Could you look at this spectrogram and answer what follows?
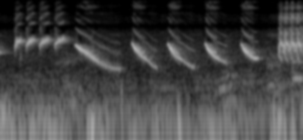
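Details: Asian pied starling master recording for cage-bird training, rough-fill long-roll style: a short chattering trill, then five clear falling whistles about every third of a second, ending in a harsh buzz.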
